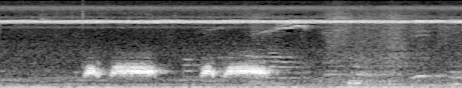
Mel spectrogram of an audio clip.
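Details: Spotted dove used as a decoy bird gives two hollow coo phrases, each a short note then a drawn-out one, before falling quiet amid a constant high whine.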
